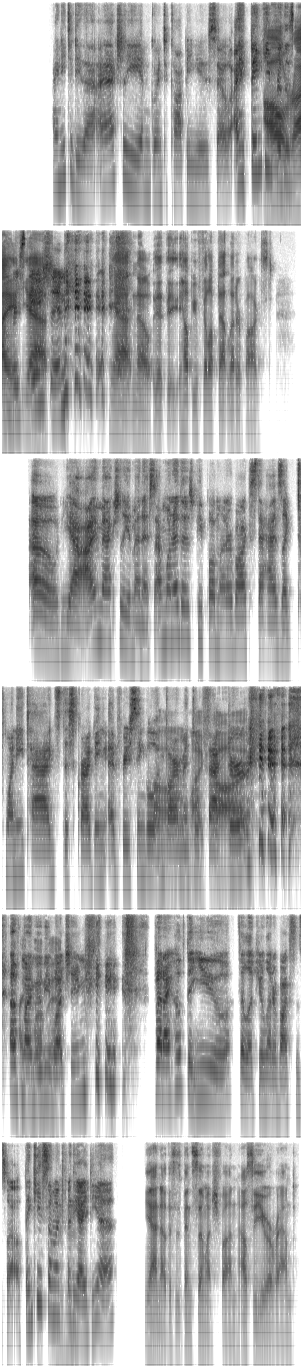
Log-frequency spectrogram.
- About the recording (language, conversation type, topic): English, unstructured, Which animated films have surprised you with their depth and humor?
- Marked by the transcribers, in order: laugh; laugh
